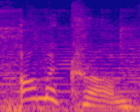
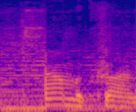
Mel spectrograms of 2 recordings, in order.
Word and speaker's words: Omicron: How to pronounce Omicron? Omicron. Omicron. Omicron. Omicron. Omicron. Omicron. Omicron. Omicron. Cambridge Dictionary calls it Omicron, but listeners have other ideas.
